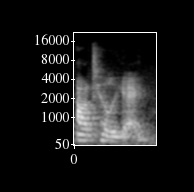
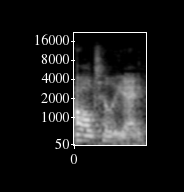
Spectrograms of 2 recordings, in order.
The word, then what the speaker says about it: Atelier: this is in shade it's pronounced Atelier not all telier I've been adding in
